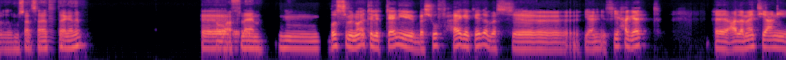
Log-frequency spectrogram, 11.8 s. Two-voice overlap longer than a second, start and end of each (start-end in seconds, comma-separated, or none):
none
